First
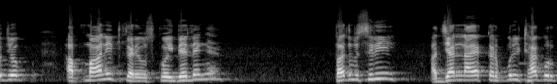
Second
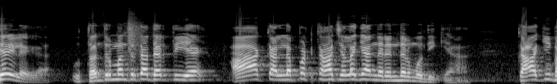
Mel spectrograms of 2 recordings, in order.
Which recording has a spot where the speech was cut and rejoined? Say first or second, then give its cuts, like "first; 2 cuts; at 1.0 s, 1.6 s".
second; 1 cut; at 2.2 s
